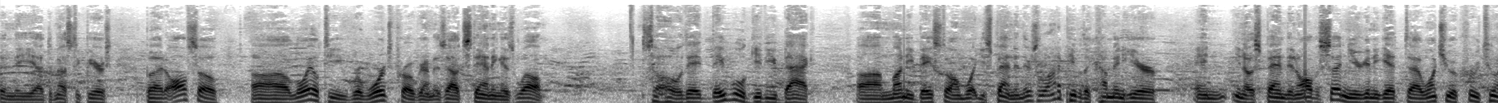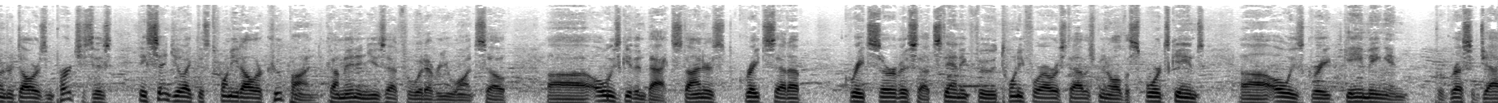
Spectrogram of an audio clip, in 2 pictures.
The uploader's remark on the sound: SPORTSXRADIO HUMP DAY AT STEINERS PUB. "Live" from #SteinersPub #LasVegas.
